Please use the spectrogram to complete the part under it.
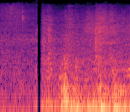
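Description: Passenger train bound from Bhavnagar to Haridwar, a steady close rumble inside a coach with a brief dropout near the start, then the low rolling noise grows louder.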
